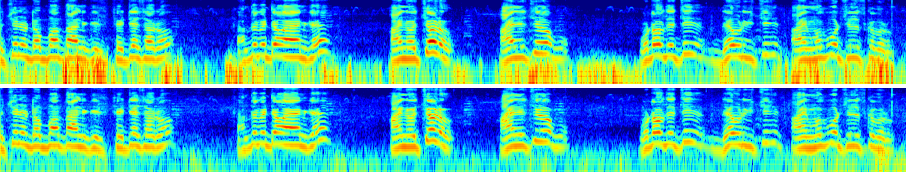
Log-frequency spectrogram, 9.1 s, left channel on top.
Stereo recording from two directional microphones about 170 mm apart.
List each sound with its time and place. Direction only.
0.0 s a man's voice: 30° left (ahead or behind)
